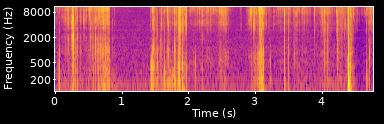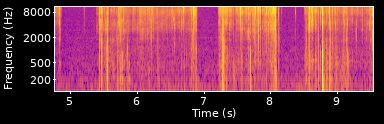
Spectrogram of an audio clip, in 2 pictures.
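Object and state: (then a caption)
Plastic cling film over a microphone, brushed. A bristle paintbrush brushes over clear plastic cling film stretched across a round microphone's grille. Irregular bursts of crinkly, crunching, tearing-like rustle with bright hiss and low thumpy rumble come in short strokes separated by near-silent pauses.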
